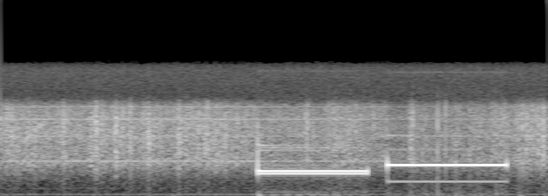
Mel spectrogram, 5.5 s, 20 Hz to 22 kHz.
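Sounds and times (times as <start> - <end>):
aeronautical SELCAL tones: 2.6 - 5.1.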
